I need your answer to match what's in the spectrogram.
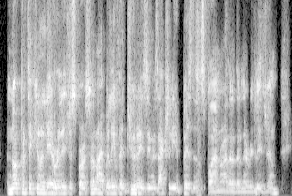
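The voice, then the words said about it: Israeli accent. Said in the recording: “because of my accent, I guess, and whatnot. And I was born in Israel”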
